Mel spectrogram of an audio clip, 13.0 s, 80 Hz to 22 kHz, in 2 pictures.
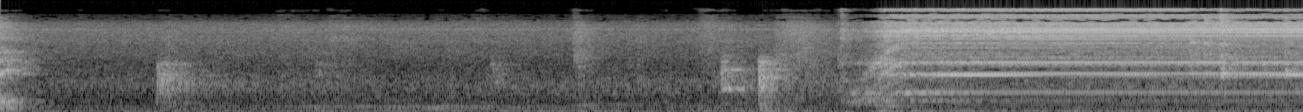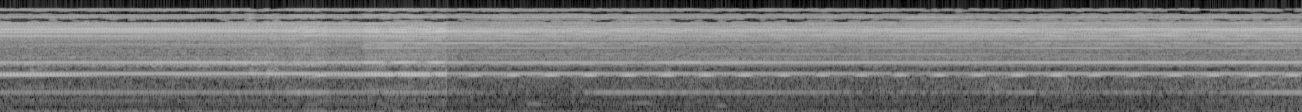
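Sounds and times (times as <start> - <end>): pump motor whining: 4.2 - 13.0.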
